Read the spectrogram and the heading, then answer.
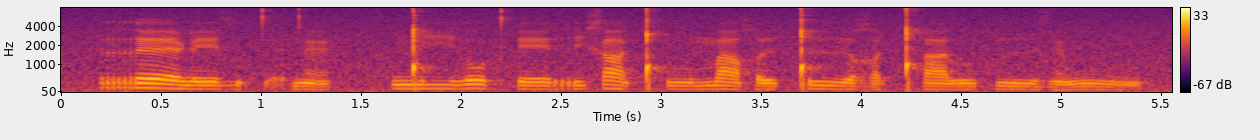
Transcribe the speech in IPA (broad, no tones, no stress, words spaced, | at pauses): rɛːɳeː zṵt̪ɛ̰d̪ɛ̃ | ŋ͡ǃiːlot̪ʰeː rixaǃʰuː ma χɨːǃɨːʁɐ ǃʰalu fɨːzɛ̃ wuː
